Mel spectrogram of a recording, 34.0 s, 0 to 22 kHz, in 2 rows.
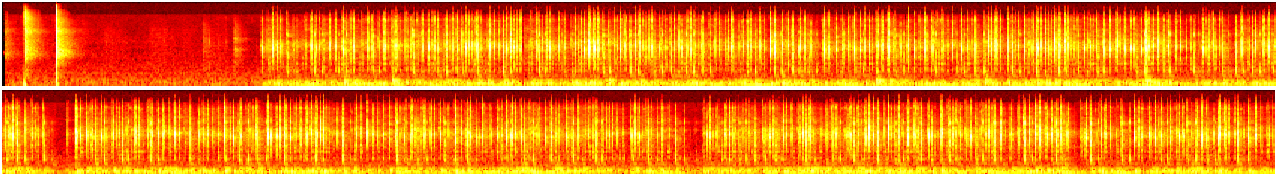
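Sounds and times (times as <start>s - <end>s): sharp click: 0.0s - 1.0s
mechanical keyboard typing: 3.4s - 33.9s.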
